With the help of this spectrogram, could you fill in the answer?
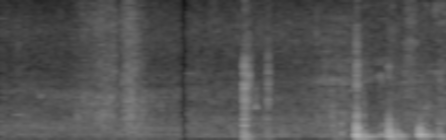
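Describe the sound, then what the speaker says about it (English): Honey bees in an opened hive give a dense, steady buzzing, with a few sharper bursts of louder buzzing toward the end and no voices. "Looks like a lot of bees in there."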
